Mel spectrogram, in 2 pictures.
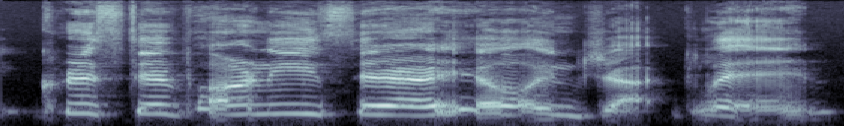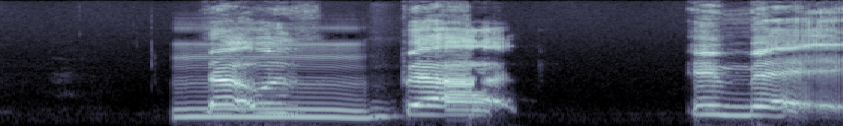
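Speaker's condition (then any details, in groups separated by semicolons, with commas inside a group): Cerebral palsy; from birth, affects walking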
